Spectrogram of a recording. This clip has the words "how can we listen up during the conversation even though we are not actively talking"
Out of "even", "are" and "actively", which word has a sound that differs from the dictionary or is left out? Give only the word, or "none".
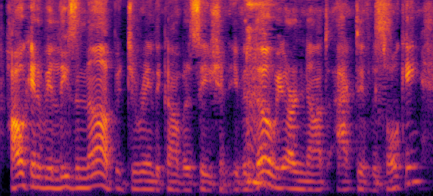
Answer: none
